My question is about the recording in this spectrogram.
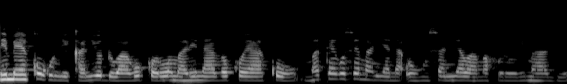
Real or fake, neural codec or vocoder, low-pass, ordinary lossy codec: real; none; 5.4 kHz; none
